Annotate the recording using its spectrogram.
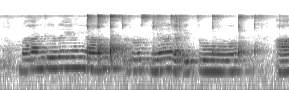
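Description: A woman's voice with long, drawn-out held pitches, like singing, with a couple of light clicks about a second and a half in.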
